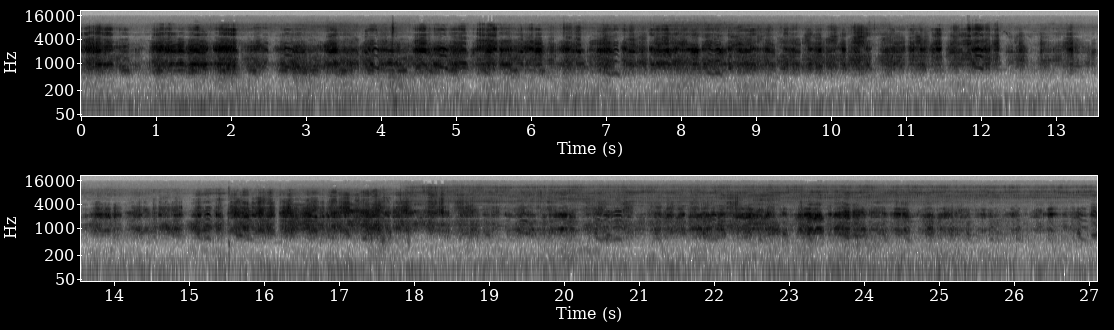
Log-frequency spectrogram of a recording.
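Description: A flock of greater flamingos calling: a dense, continuous chatter of many short overlapping croaking calls, a little quieter in the second half.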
